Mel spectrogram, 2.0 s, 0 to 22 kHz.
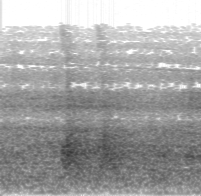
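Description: R46 subway train approaching through the station with a steady rumble. A brief, sharp, loud burst comes about half a second in, and a fainter one just after.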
